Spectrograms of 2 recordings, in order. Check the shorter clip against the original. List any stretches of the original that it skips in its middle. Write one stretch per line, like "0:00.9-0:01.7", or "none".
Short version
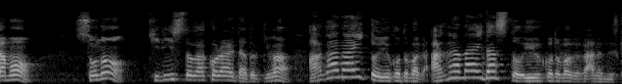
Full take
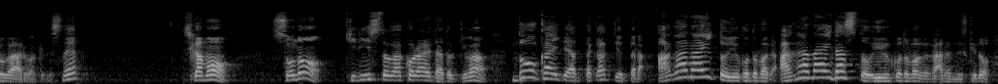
0:05.0-0:06.5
